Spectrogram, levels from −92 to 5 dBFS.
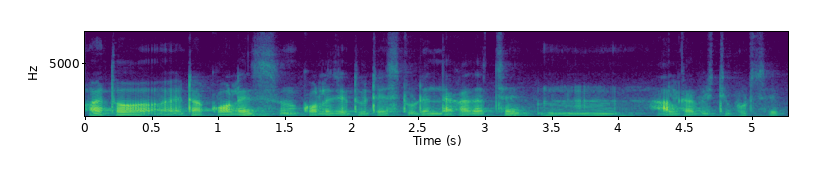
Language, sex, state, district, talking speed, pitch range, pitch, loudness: Bengali, male, West Bengal, Cooch Behar, 135 wpm, 90-100 Hz, 95 Hz, -23 LUFS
